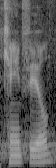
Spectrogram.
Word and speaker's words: Canefield: He says Canefield. A lot of people call him Canfield. Oh. Nobody really knows for sure. He's out of Nashville. I didn't know that. I would have pronounced it Canfield. I think most people up here would. I don't think cares either way.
